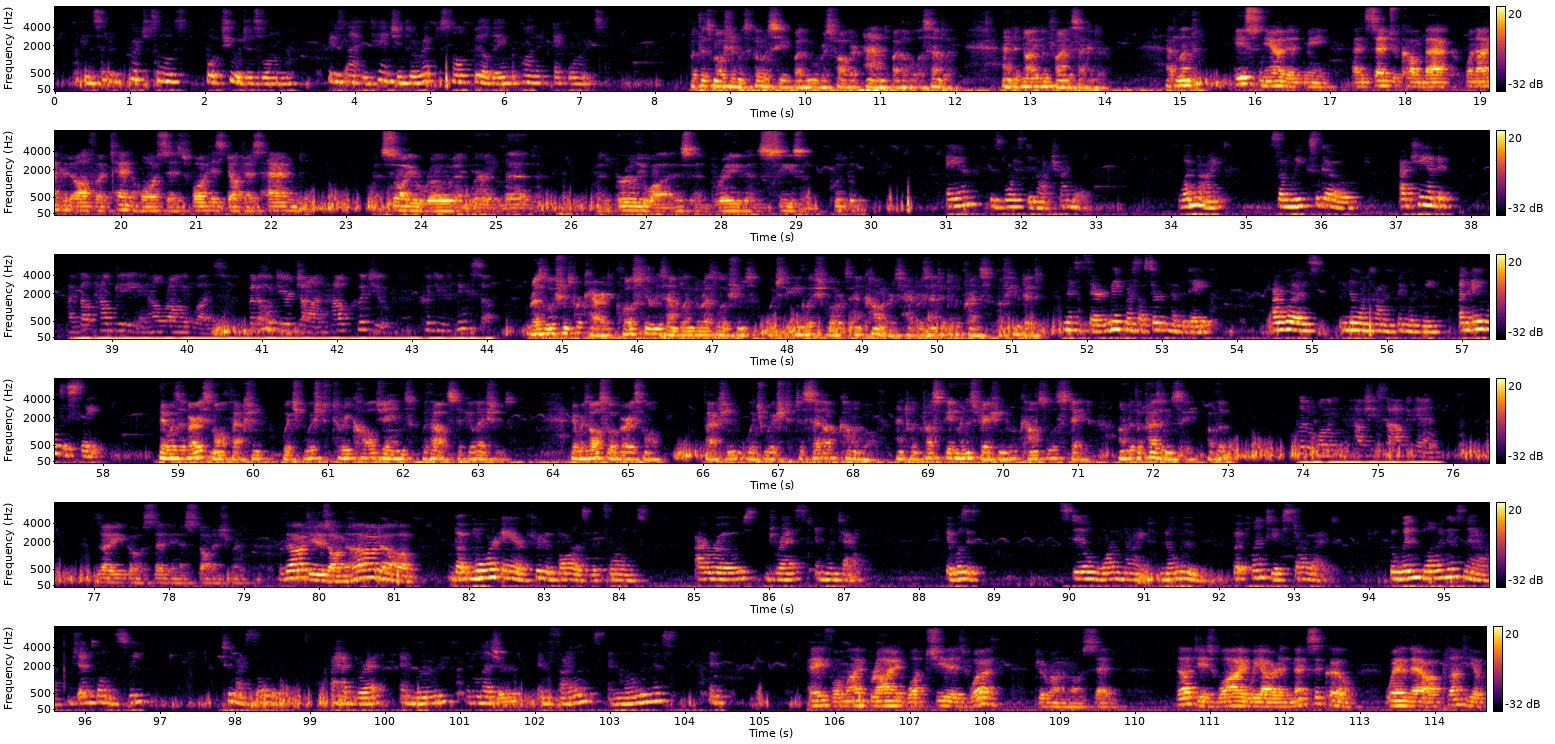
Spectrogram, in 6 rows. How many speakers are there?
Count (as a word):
six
